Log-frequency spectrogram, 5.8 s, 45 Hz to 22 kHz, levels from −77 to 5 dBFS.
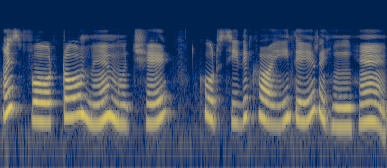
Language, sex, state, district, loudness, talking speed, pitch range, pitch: Hindi, female, Madhya Pradesh, Umaria, -16 LUFS, 95 wpm, 240-300 Hz, 265 Hz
